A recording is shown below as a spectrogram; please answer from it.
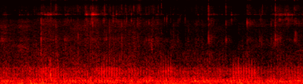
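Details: Several cats kept together in a room, restless and eager as a familiar caretaker returns to play with them, purr steadily: an unbroken low rumbling throb filling the four seconds, with faint soft rustling above.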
